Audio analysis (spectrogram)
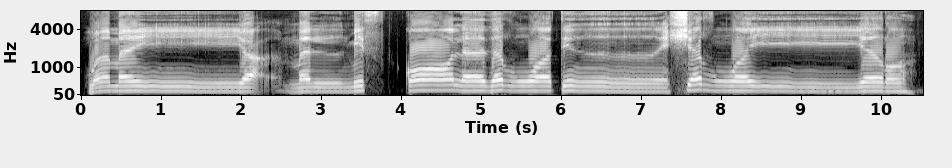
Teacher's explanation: tanwin bertemu sya, maka didengungkan, disamarkan, ditipiskan, diarahkan ke huruf sya, yaitu makhrajnya di tengah lidah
